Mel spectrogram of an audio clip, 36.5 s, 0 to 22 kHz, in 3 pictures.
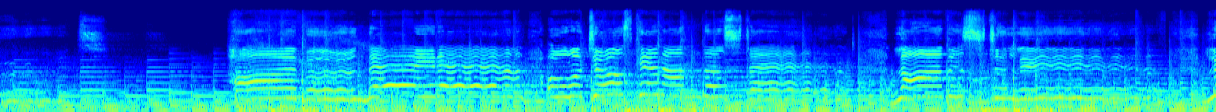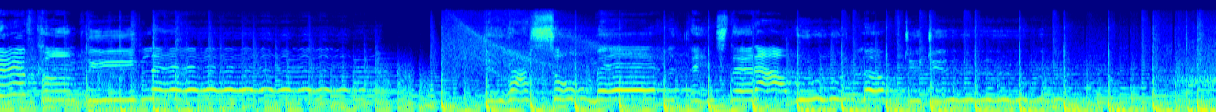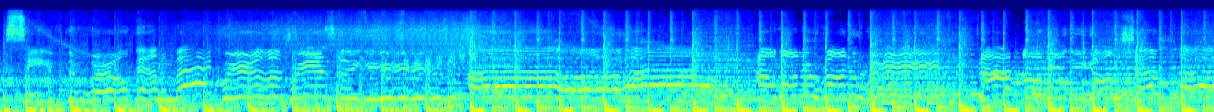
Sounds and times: Music: 0.0s - 36.4s.

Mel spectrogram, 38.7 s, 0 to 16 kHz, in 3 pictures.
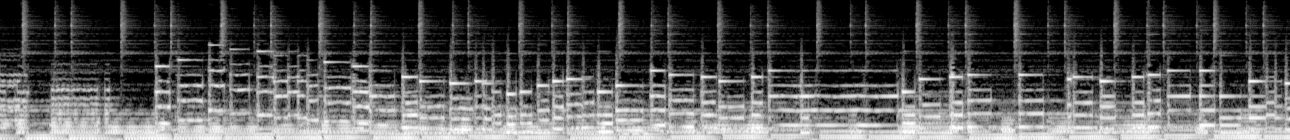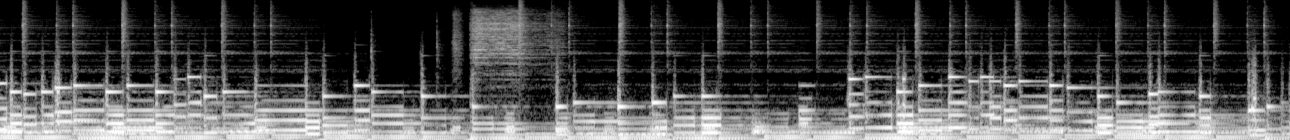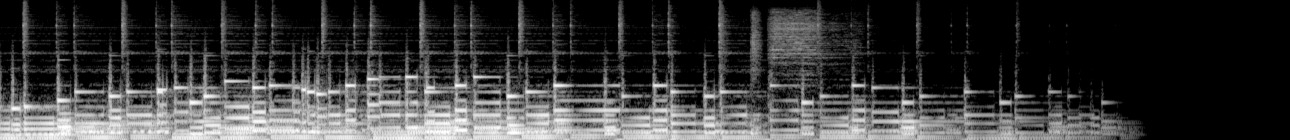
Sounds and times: Organ: 0.0s - 37.0s
Synthesizer: 0.0s - 37.1s
Piano: 0.0s - 37.3s.

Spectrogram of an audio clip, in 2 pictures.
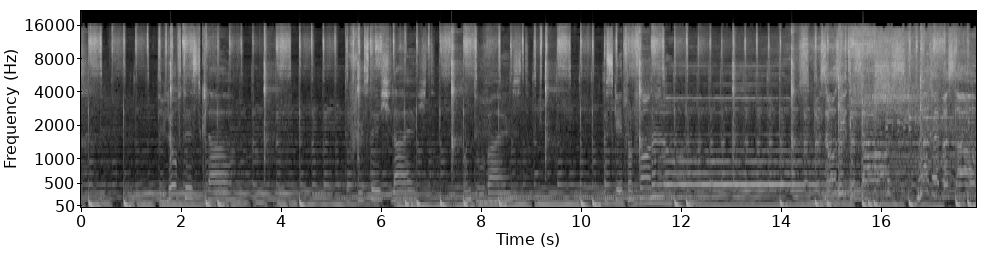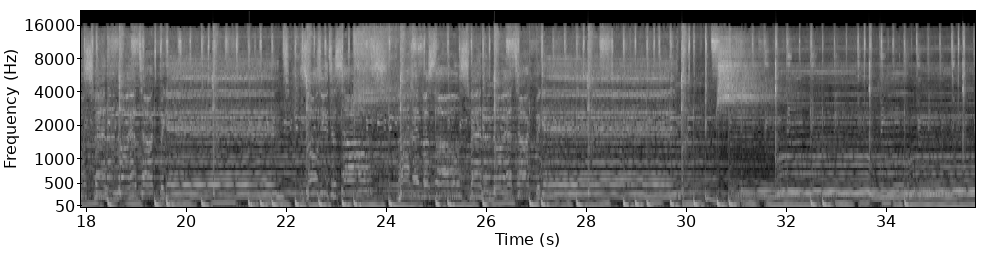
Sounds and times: Soul music: 0.0s - 35.7s
Vocal music: 0.0s - 35.7s.

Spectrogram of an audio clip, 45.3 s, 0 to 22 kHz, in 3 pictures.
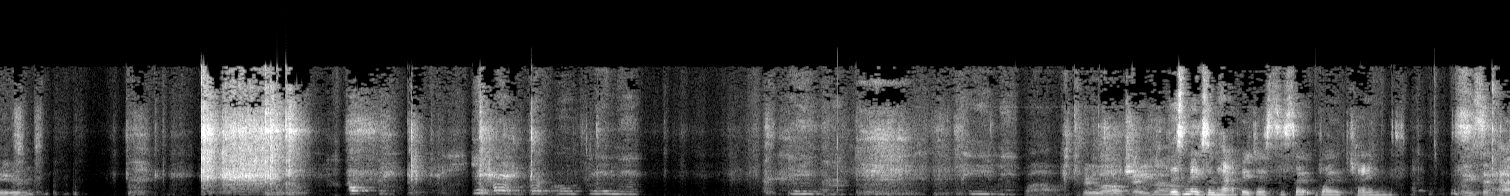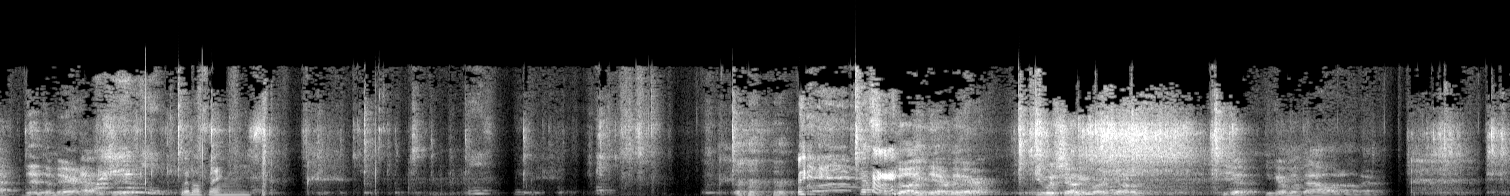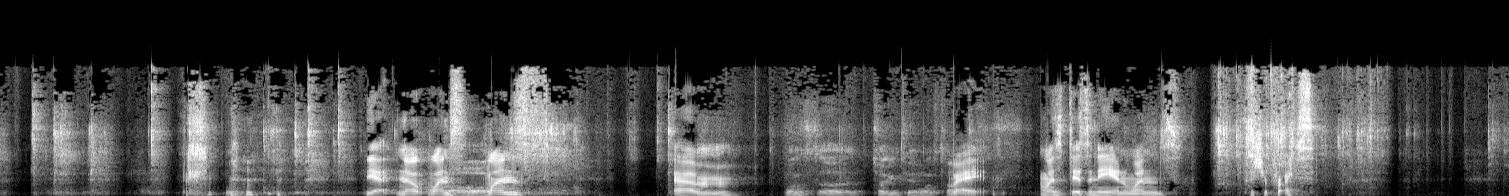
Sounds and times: Breathing: 18.1s - 19.0s, 29.2s - 30.3s, 33.2s - 33.9s, 43.6s - 45.2s.

